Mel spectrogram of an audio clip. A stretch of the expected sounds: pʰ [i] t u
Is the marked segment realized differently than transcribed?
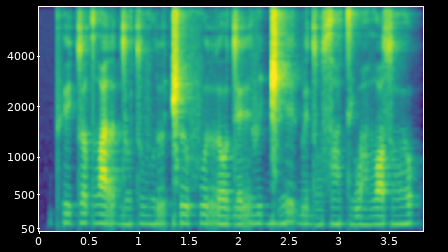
yes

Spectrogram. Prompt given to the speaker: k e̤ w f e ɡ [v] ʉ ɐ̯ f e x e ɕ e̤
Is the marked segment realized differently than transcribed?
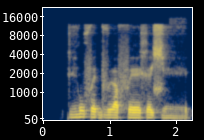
no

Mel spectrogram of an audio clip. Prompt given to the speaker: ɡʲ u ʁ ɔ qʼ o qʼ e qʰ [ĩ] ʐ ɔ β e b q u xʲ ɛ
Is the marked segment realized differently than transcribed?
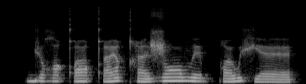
yes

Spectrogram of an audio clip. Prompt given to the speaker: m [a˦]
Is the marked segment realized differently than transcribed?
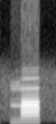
yes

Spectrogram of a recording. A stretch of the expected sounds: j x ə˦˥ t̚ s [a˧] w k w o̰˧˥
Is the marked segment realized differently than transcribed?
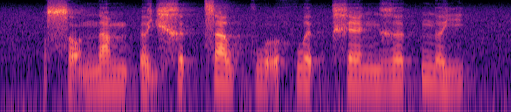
no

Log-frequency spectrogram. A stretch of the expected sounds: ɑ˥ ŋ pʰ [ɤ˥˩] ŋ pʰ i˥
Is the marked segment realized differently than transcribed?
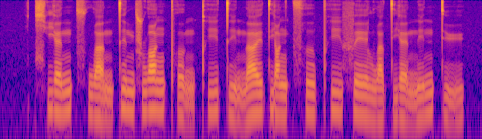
yes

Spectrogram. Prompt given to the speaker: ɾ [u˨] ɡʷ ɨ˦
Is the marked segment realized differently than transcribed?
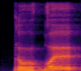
no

